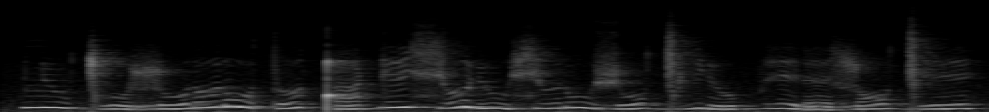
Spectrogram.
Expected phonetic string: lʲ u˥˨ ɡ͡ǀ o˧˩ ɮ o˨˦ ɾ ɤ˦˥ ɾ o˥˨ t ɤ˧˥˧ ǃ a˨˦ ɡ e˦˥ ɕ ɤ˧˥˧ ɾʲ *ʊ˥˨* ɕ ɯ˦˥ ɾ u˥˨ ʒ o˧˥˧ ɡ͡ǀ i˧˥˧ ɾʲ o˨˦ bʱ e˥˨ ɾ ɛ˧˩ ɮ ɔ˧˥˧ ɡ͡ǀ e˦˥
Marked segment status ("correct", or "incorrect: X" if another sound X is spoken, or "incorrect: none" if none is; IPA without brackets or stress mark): incorrect: u˥˨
